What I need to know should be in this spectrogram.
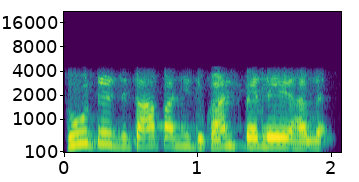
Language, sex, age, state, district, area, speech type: Sindhi, female, 30-45, Uttar Pradesh, Lucknow, urban, conversation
